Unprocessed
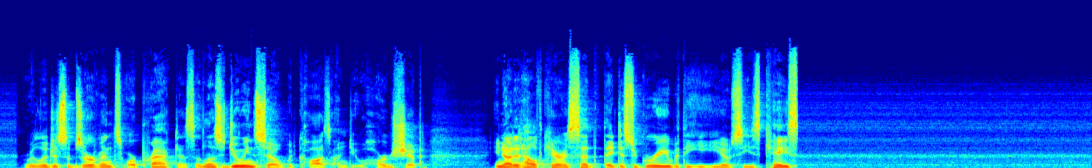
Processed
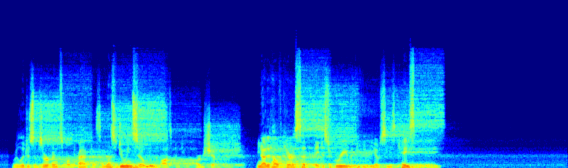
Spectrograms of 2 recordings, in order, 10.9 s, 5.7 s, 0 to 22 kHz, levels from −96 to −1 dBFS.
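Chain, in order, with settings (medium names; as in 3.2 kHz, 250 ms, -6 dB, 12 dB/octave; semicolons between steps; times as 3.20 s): time stretch by phase-locked vocoder 0.52×; level-controlled noise filter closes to 1.3 kHz, open at -21 dBFS; gated-style reverb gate 320 ms flat, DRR 5 dB; trim -5 dB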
